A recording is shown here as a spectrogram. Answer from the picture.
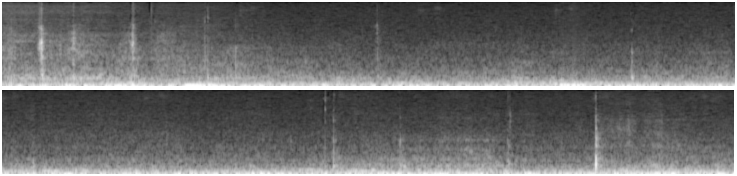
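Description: Steady low rumble of background noise with a few light clicks and knocks, from a plastic mixing bucket being handled and tipped as liquid casting plaster is poured.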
